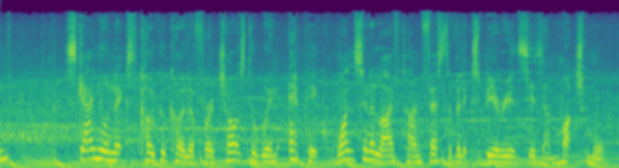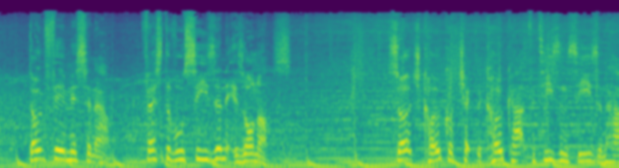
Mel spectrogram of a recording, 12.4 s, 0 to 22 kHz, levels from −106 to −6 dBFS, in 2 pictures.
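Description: No dropouts, clipping, glitches or level jumps turn up anywhere in the recording.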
